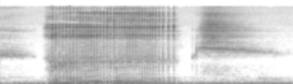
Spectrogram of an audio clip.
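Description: A person imitates snoring with a long, rough, rattling inhale, followed by a breathy exhale.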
